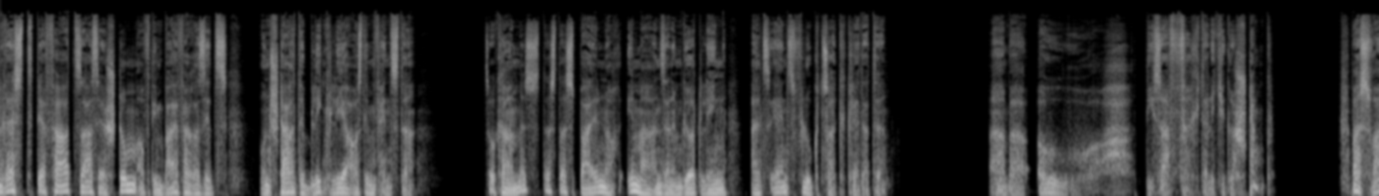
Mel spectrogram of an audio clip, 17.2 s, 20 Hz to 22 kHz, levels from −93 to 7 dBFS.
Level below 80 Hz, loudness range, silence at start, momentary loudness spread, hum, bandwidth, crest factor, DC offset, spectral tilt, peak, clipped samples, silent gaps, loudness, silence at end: -40 dBFS; 8 LU; 0 s; 12 LU; none; 17 kHz; 24 dB; under 0.1%; -4.5 dB/octave; -4 dBFS; under 0.1%; 5.64-6.05 s, 11.28-12.37 s, 15.95-16.70 s; -26 LUFS; 0 s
